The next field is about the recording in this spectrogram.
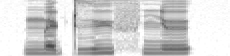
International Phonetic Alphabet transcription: m ɛ ʈ ð y f n ø

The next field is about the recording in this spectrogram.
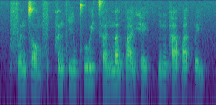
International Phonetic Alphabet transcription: f ɵ˨ n t͡s ɔː˨˩ m f ʊ˧ k̚ h ɐ˥ ŋ pʰ iː˧ w kʰ uː˥ j t̪ʰ ɐ˨˥ n m ɐ˥ w p aː˨˩ j h e˨ j kʷ ɪ˨ k̚ ŋ ʊ˥ ŋ pʰ aː˨ p̚ aː˨ t̚ p e˨˩ j

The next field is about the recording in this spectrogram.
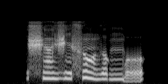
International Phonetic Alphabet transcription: ʃ œ̃ ʒ i s õ ð o ŋ͡m o̰

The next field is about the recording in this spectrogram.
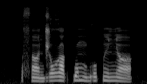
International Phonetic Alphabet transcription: s ã˨ d͡ʒ ɔ˦ ɣ a˨ k͡p ʊ˦˨ m ɡʷ iː˦ p ĩ˨˦ ɲ ã˨

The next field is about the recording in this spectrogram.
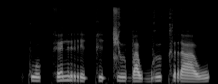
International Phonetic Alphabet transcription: k w u˨˩ k̚ h e˥˩ n r i˨˩ ʔ k i˦˥ ʔ t͡ɕ ɯː˧ b a˨˩ w b ɯː˦˥ k r a˩˦ w

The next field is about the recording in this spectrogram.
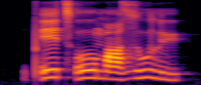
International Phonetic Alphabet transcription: pʼ eː t͡sʼ oː m ɑː z u l y

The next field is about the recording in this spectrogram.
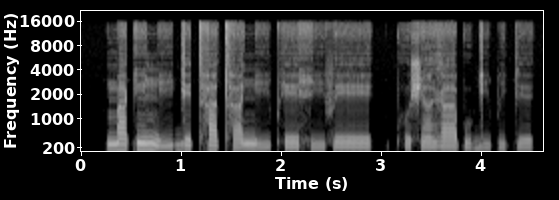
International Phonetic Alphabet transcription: m a˦ k ĩ˦ ɲ iː˨˦ ɡ e˦ tʰ a˦ tʰ a˨ ɲ iː˨˦ pʰ eː˦ h iː˨ f eː˦ | pʰ ʊ˨ ʃ ã˦ ɣ aː˦ p u˨ ɡ iː˨ p i˨ k ɪ˦

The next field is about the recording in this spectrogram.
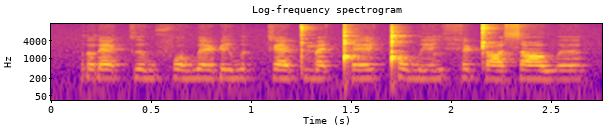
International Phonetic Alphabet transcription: ɾ ɔ ɾ æ k ə w f ɔ w ɛ ɽ ɪ w ə k æ ʈ m æ ǃ ɛ ǃ ɔ w ɪ l h ɛ ʈ ɑ s ɑ w ə

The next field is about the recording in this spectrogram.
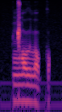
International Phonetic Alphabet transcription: ŋ͡ǁ ɔ ʊ̯ l ɔ k

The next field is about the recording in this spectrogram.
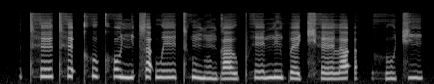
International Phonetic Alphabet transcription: tʰ ɛ˦ tʰ ɛ˦ ʔ kʰ o˦˨ kʰ ɔ˦˨ ɲ ɪ˦ ʔ s ä˦ ʔ w e˦ ɪ̯ tʰ ũ˦˨ ɡ ũ˨ ɡ a˨ ʊ̯ pʰ e˦ n ĩ˦˨ p ɛ˨ t͡ɕʰ ɛ˨ l ä˦ ʔ | h u˨ t͡ɕ i˦˨

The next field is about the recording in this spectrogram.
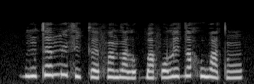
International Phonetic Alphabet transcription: ɡ ũ˧ t ɛ˦ m ĩ˦˨ s i˨ k ɛ˨ f ã˧ ɡ a˨ l o˧ ɡ͡b a˨ f ɔ˨˦ l e˦ d a˦ h u˧ w a˨ t ɔ̃˧

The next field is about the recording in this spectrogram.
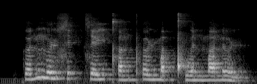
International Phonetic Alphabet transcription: k ɵ˨˥ n ŋ ɵ˧ ɥ s ɪ˧ k̚ t͡s e˨˧ j t̪ʰ ɐ˨˥ ŋ pʰ ɵ˥ ɥ m ɐ˧ p̚ kʷʰ ɛː˨ n m ɐ˨˧ n ɵ˨˩ ɥ

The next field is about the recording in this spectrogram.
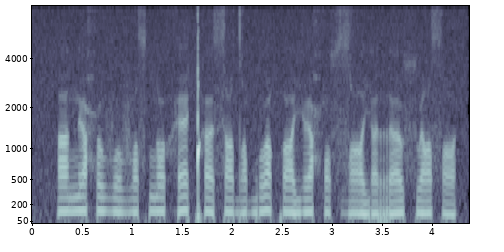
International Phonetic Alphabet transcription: a n ɘ ħ u v o v ɘ sˤ n o h ɛ ǃʰ ɐ s i dˤ ɘ b o qʷ a j ɘ ħ o sˤ zˤ ɐ j ɐ r ɐ sʷ ɛ sˤ ɘ

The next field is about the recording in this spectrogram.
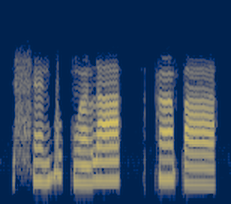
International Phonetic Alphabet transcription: s ɛ̃˨ ɡ u˦˨ kʷ ã˨ l a˧ | k ã˧ p a˨

